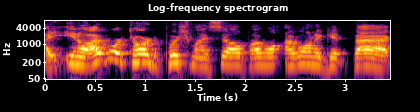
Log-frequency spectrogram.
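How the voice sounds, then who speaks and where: Here a man speaks with an American accent at a moderate pace. His pitch is high. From US South, southwest Virginia. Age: 70s. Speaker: sports journalist and author. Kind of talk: casual interview.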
